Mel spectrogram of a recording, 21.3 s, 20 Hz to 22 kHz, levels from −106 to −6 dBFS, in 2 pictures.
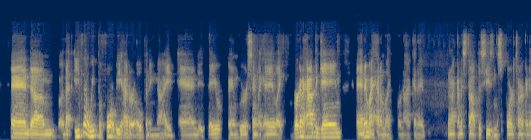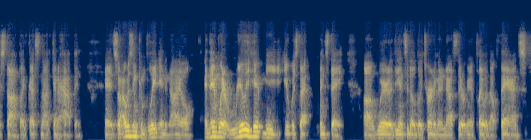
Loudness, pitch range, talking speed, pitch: -25 LUFS, 100-145 Hz, 230 wpm, 110 Hz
